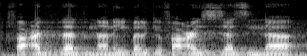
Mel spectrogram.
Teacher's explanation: زا جو ہے دونوں زا ان کو زا کی طرح ہی پڑھیں گے، ذال میں لے کے نہیں جائیں گے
